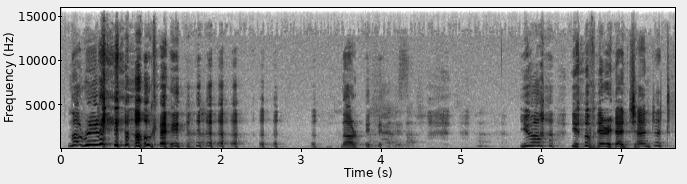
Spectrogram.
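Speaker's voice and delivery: loud, high, laughing disbelief; amused teasing. Real, not acted. Teacher teasing enchanted students, laughing loudly. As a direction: tease them through your laughter.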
